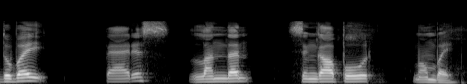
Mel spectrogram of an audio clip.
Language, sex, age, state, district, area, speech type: Kashmiri, male, 18-30, Jammu and Kashmir, Anantnag, rural, spontaneous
